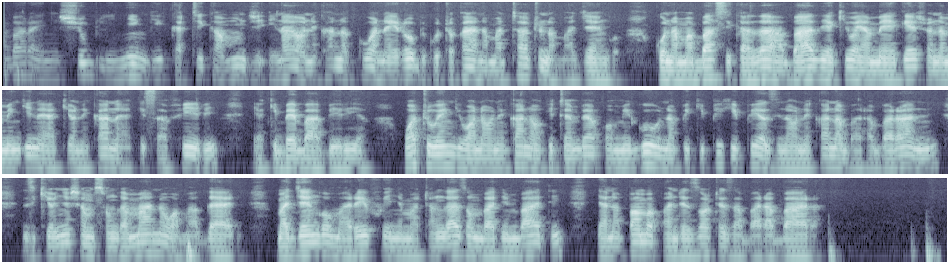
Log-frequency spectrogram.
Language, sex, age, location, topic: Swahili, male, 25-35, Nairobi, government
